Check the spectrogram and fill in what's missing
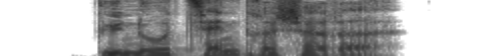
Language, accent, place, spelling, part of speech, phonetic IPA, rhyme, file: German, Germany, Berlin, gynozentrischere, adjective, [ɡynoˈt͡sɛntʁɪʃəʁə], -ɛntʁɪʃəʁə, De-gynozentrischere.ogg
- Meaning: inflection of gynozentrisch: 1. strong/mixed nominative/accusative feminine singular comparative degree 2. strong nominative/accusative plural comparative degree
